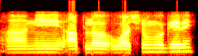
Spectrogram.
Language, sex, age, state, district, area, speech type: Marathi, male, 18-30, Maharashtra, Wardha, urban, conversation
